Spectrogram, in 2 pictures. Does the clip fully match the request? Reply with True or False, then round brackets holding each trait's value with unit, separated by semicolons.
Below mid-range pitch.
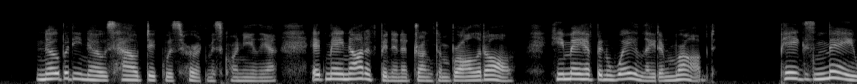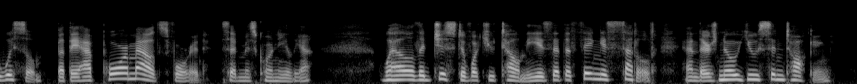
False (200 Hz)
